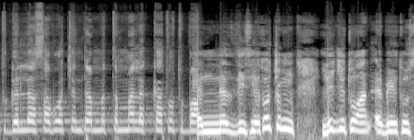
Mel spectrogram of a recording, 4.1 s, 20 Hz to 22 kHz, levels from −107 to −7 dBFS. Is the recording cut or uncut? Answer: cut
